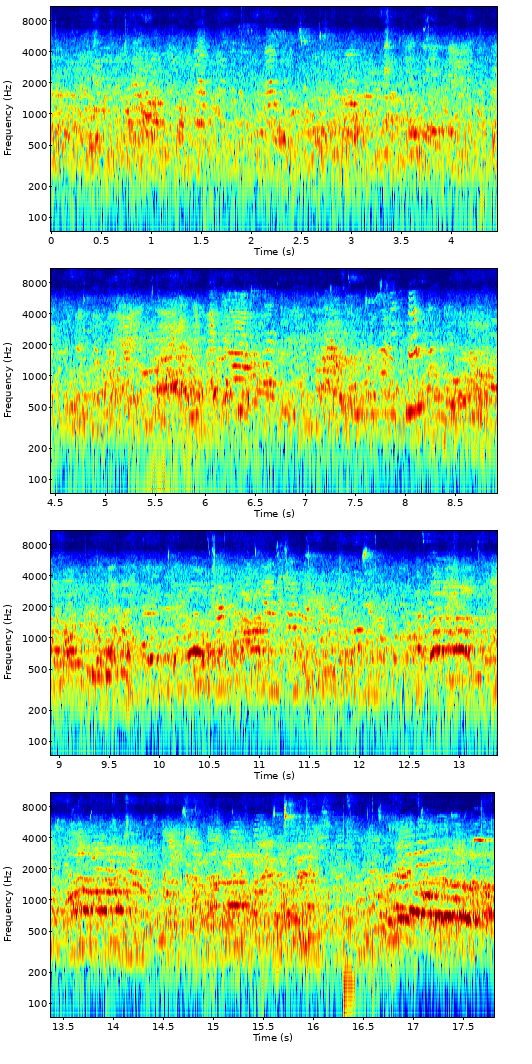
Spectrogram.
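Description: Young men shout to each other while playing.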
